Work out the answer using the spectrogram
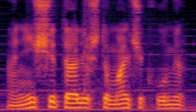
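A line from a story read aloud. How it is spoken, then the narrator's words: Muttered. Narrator (Russian): пробормотал я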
